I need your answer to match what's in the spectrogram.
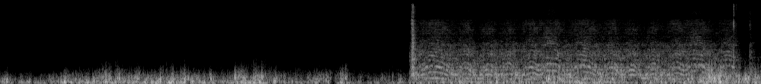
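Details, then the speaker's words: Abandoned Mercury, sat 13 years, with a used parts coil and new electronic ignition module fitted; uneven, slowing cranking as the battery dies, never firing; no spark or coil activity, wiring suspected. "All right, so what I've done off camera is threw a new coil in it, not a new one, but a parts coil and nothing. We don't have any coil activity."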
